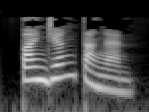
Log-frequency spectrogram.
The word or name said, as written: panjang tangan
